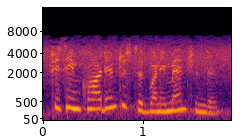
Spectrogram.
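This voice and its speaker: A genteel young society lady, fairly high in voice and gently teasing. She is heard in a muffled, noisy vintage radio drama. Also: animated, fast talker. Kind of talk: 1940s radio romance acting.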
